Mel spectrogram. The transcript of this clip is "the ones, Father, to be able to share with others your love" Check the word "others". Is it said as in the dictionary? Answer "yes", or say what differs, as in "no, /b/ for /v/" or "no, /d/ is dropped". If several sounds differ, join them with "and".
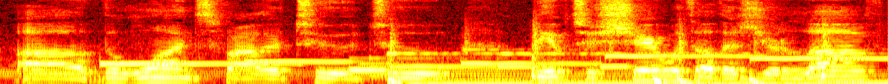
yes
